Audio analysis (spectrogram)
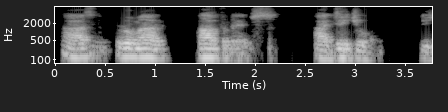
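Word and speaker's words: Adejokun: My last name is spelled Adejoku. Adejoko. J-O-K. Ade, as in John, O-K-U-N. Pronounced as Roman alphabets. Adejoko.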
